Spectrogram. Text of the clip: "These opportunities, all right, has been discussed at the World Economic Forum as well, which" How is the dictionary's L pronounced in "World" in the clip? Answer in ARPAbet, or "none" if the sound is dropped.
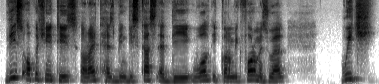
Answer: L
